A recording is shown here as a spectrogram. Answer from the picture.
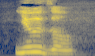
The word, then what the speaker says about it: Yuzo: Que está dirigida por Yuso Itami. Tú corrígeme todo lo que pronuncie mal. – Yuzo.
